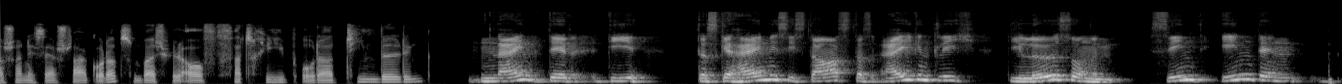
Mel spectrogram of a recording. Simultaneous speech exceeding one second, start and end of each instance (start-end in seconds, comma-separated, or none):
none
